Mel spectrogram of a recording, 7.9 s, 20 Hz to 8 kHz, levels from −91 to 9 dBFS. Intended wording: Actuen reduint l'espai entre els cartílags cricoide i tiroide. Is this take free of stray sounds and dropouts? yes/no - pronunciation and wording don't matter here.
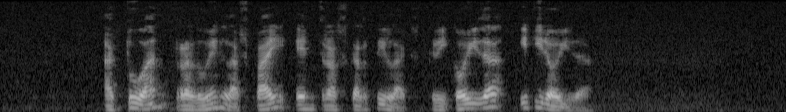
yes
